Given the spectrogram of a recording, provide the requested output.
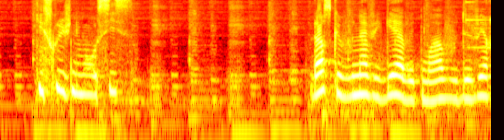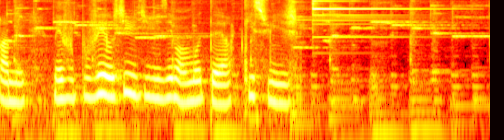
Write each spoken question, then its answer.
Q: Qui suis-je?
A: Une barque.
